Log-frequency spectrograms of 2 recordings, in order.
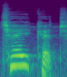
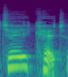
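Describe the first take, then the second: No difference in how they are said.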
